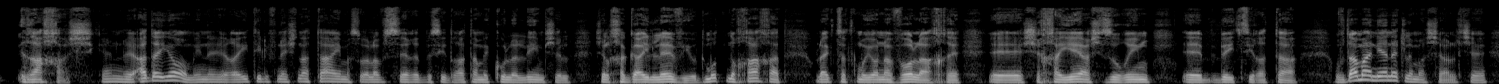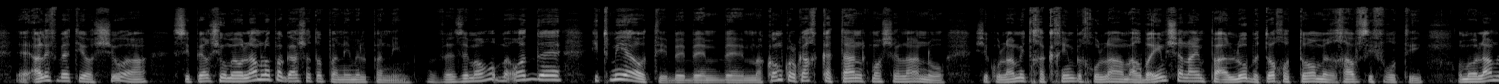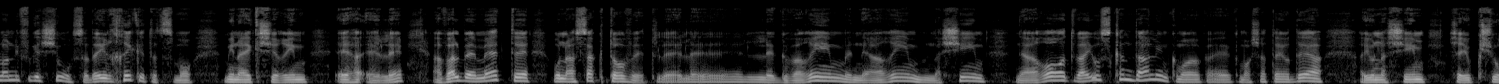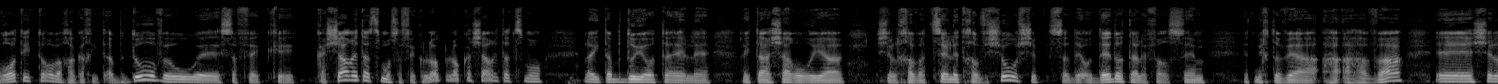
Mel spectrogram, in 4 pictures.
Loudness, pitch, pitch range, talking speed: -30 LUFS, 115 Hz, 105-140 Hz, 130 wpm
